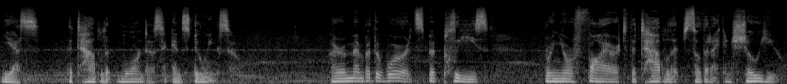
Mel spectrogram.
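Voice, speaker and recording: An actor playing a Qunari scholar and translator, grave and formal. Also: female voice, a bass voice, moderate pace. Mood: solemn. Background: music.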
